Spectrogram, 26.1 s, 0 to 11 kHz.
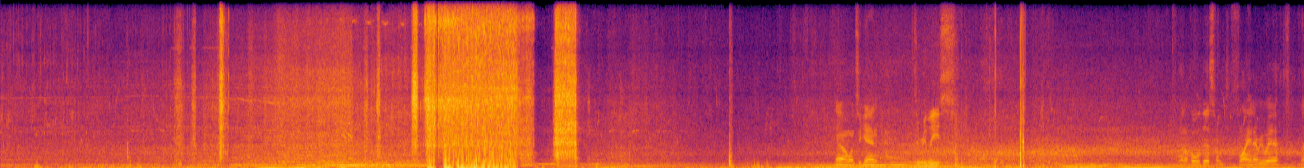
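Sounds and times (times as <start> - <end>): impact driver hammering rattle: 3.5 - 5.0, 8.2 - 11.6.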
